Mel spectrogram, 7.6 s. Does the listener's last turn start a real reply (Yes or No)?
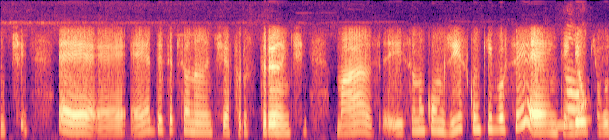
No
